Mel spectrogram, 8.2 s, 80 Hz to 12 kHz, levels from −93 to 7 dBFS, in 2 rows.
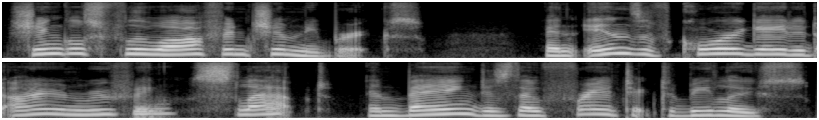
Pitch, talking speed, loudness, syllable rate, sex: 235 Hz, 155 wpm, -18 LUFS, 4.4 syllables/s, female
